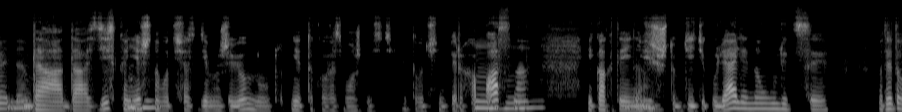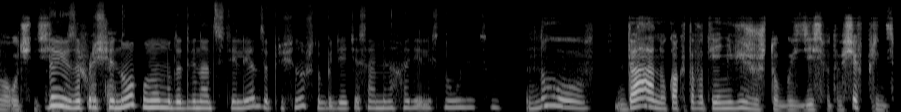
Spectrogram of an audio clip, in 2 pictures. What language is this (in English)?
Russian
